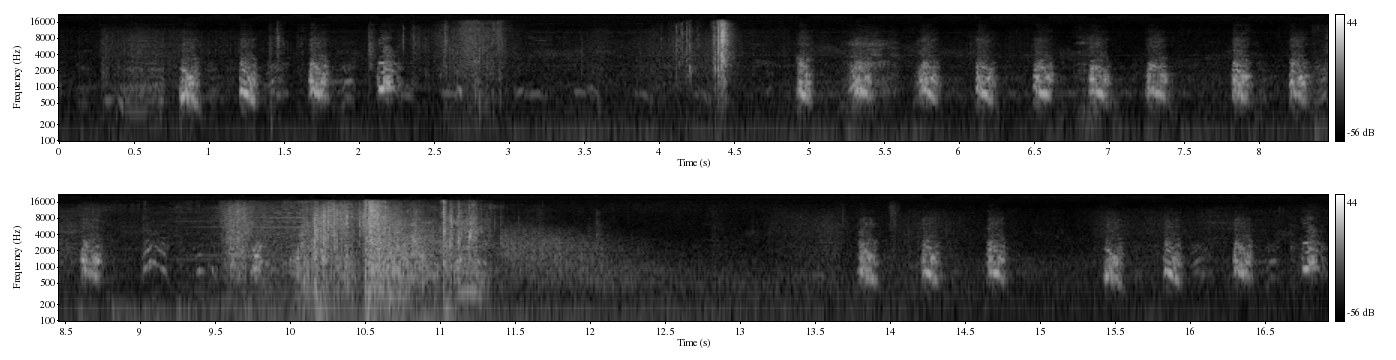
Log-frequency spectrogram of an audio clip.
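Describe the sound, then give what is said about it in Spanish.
A dog barks rapidly and steadily, dozens of sharp, evenly spaced barks, broken midway by a loud rushing burst of noise before the barking resumes. “Y también mata al perro.”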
